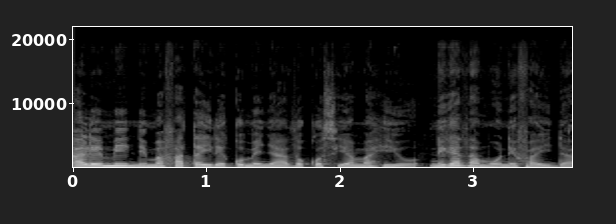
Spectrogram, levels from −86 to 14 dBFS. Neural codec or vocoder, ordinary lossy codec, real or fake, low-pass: vocoder, 44.1 kHz, 128 mel bands every 256 samples, BigVGAN v2; none; fake; 19.8 kHz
